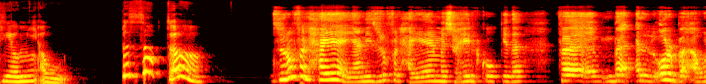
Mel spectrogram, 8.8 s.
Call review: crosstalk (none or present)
none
